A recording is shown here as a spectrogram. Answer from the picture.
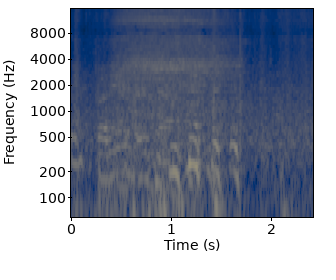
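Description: A person blowing into an inflatable by mouth: one long breathy rush of air lasting about a second and a half.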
